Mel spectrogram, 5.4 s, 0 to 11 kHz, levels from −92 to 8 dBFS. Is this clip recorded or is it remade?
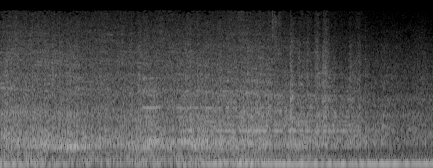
recorded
